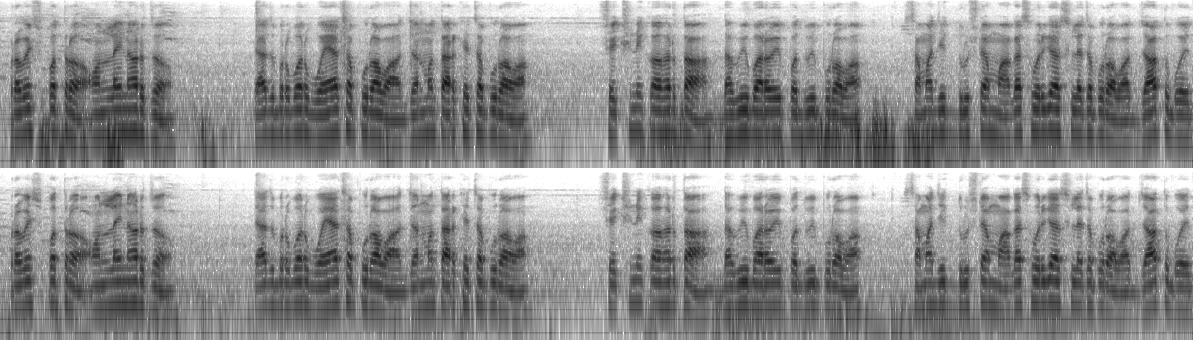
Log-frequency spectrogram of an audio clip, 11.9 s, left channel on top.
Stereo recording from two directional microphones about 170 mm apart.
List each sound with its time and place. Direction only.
0.1 s speech: 10° left (ahead or behind)
4.4 s speech: 5° left (ahead or behind)
6.1 s speech: 25° left (ahead or behind); by 10.6 s 5° left (ahead or behind)
10.6 s speech: 20° left (ahead or behind)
